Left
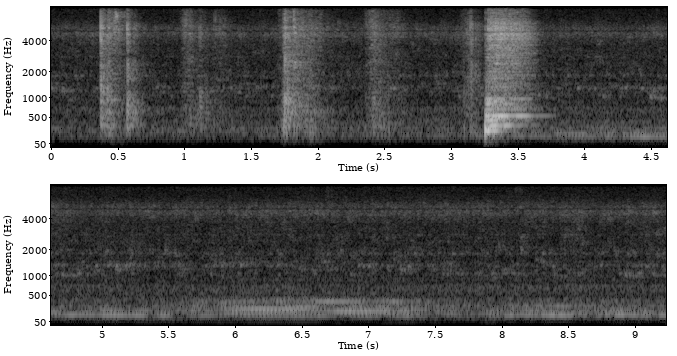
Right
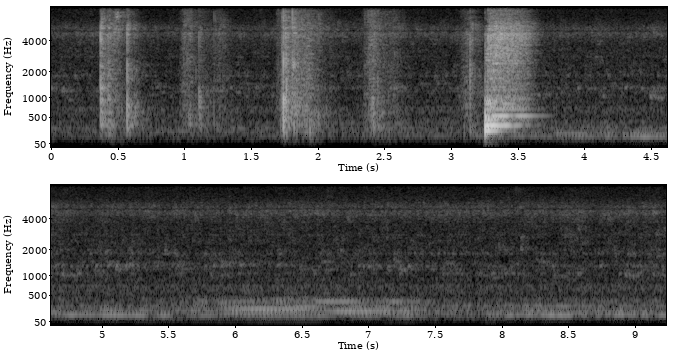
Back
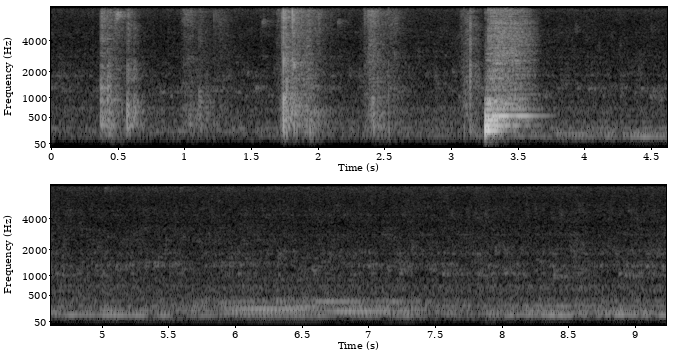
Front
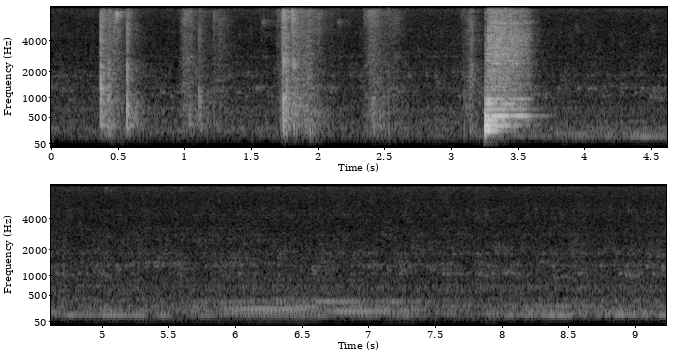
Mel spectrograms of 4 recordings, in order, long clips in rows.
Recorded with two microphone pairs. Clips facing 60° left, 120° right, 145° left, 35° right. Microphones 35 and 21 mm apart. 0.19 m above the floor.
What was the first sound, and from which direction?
Footsteps, 65° right.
